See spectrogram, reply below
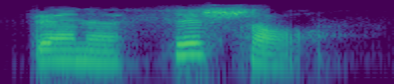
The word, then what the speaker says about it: beneficial: Beneficial. Beneficial. 注意这个 I 的发音是 I, 不是 E, 不是 beneficial. 另外注意 CI 这个写法要念作是的音 beneficial. Beneficial.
